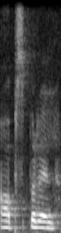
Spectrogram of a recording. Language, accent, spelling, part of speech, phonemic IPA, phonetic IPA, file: Armenian, Eastern Armenian, ապսպրել, verb, /ɑpəspˈɾel/, [ɑpəspɾél], Hy-ապսպրել.ogg
- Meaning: to order, to request, to call for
